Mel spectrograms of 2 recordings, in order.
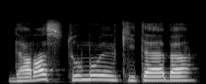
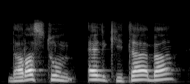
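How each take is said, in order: First: A linking vowel u joins the two words. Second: The two words are joined without a helping vowel. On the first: The speaker calls it right. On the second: The speaker calls it wrong.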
